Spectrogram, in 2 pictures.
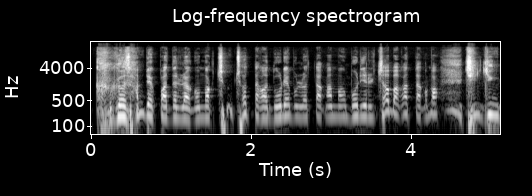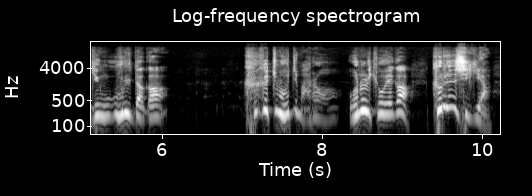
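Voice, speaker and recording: An older male pastor preaches with a lively, animated delivery, sometimes acting out pleading voices and leading the congregation in call-and-repeat. His voice sits high for a man. The sound is dry, with little room echo. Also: normal speed. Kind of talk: sermon.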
